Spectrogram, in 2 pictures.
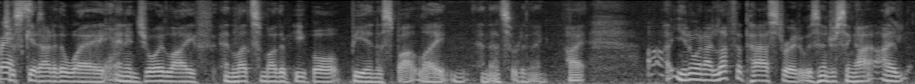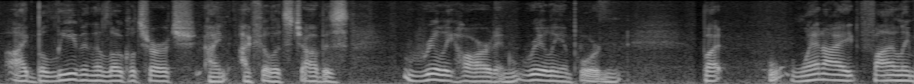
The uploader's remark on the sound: recorded at Lemuria Bookstore in Jackson, Mississippi.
